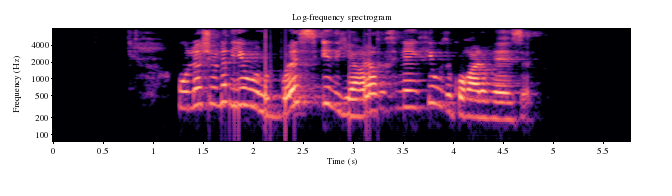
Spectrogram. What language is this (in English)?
Kabyle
